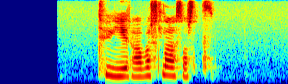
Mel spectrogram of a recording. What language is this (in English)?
Icelandic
